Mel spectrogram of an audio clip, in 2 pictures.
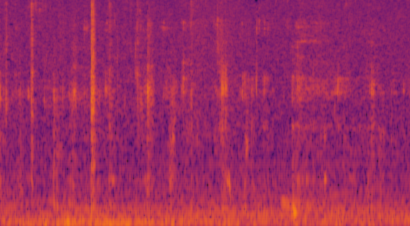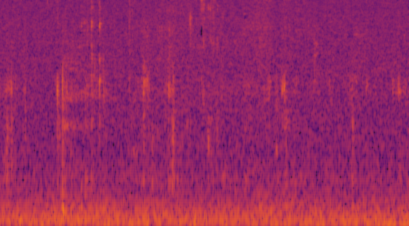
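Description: A person chewing a mouthful of sushi roll with the mouth closed: soft, irregular wet clicks and smacks, the sharpest about a second in.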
